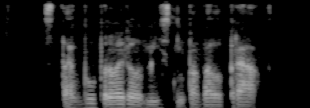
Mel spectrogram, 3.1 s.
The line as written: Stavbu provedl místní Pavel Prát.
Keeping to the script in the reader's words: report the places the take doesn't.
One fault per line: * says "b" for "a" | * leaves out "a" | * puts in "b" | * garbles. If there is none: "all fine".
all fine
